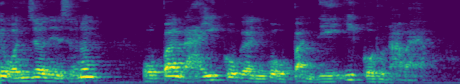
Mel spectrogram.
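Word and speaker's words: opanayiko: 와서 보라는 법이다 그런 거고요 그 다음에 이제 오빠 나 있고 했는데 요게 요렇게 적었는데 제가 이런 책을 쓸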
